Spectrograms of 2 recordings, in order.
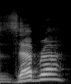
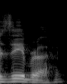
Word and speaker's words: zebra: on that knife though now is this pronounced zebra or zebra sure it is zebra okay i guess if you're in canada because they say zed right so it's zebra if you're in canada okay i'm just you know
